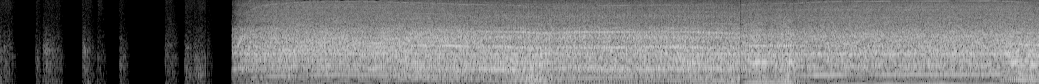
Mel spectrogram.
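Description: A handheld electric power tool cutting wood: faint handling sounds at first, then about two seconds in the motor starts suddenly and runs loudly and steadily, its pitch dipping and recovering a few times as the cut loads it.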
